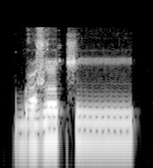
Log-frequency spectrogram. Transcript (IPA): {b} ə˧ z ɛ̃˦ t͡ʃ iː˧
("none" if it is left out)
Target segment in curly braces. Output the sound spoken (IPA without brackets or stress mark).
b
